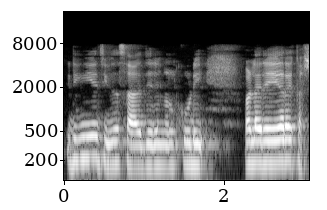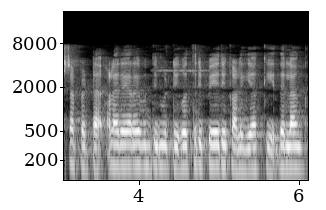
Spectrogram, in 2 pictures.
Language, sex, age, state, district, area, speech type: Malayalam, female, 45-60, Kerala, Kottayam, rural, spontaneous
